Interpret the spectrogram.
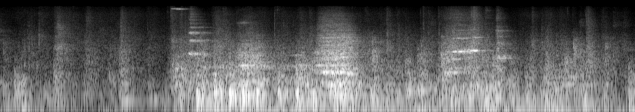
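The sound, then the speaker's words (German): The large hatch of an observatory dome slides open with a long, steady rumbling grind, starting with a brief squeal and continuing loud for several seconds, with no voices. “Also wie zu hören ist, geht die große Luke der Kuppel auf”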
